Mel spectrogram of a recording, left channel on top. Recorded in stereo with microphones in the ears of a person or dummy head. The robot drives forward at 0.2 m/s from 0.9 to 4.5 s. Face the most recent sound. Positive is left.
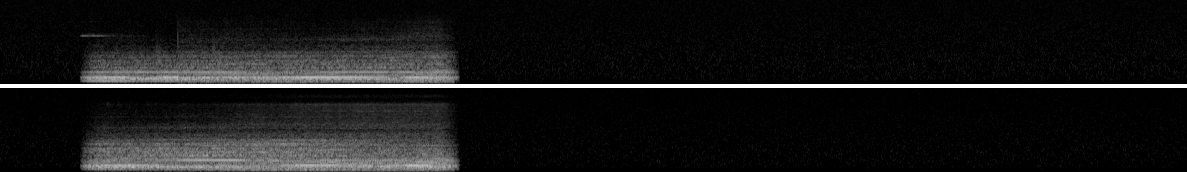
No sound to turn to.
